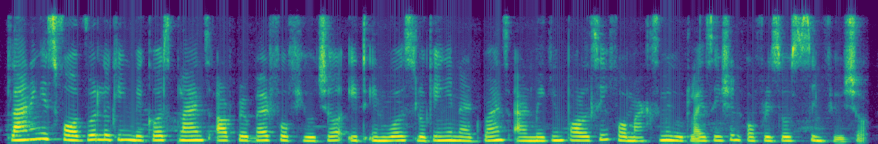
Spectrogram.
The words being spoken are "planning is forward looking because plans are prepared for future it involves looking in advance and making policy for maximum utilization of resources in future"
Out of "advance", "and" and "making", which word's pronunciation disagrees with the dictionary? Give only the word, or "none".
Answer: none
